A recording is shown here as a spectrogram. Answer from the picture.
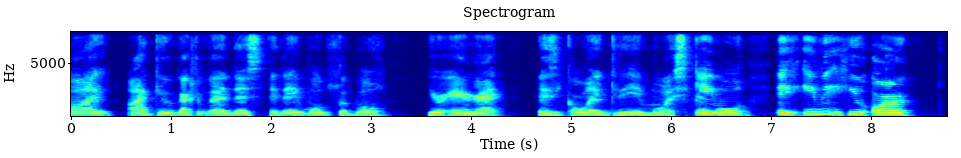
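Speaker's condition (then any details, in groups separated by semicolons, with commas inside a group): Cerebral palsy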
